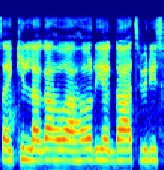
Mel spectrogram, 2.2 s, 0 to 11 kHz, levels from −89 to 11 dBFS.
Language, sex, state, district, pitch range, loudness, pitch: Hindi, male, Bihar, Supaul, 195-205 Hz, -14 LUFS, 200 Hz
